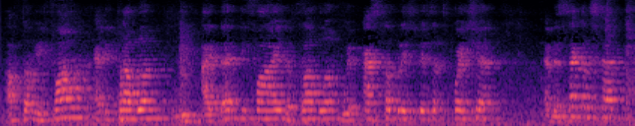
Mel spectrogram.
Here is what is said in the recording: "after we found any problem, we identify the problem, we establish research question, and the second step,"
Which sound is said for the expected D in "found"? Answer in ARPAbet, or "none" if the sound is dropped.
D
